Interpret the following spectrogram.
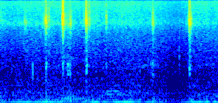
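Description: Faint clicks from a laptop being operated: a handful of short, sharp ticks, three close together about half a second to a second in and one near the end, over a low steady hum.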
